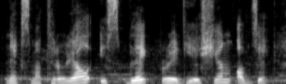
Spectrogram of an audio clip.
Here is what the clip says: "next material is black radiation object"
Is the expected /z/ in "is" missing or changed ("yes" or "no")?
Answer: yes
